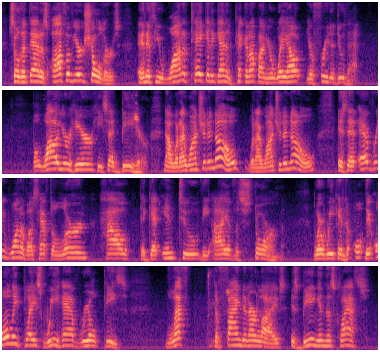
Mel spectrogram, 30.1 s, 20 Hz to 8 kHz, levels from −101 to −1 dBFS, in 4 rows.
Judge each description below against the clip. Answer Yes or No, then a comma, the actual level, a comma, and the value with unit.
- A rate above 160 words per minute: Yes, average, 180 wpm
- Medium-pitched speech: Yes, medium, 170 Hz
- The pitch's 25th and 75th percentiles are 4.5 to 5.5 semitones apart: Yes, average, 5.2 semitones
